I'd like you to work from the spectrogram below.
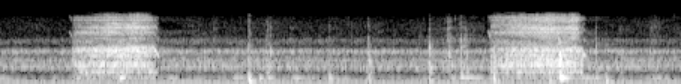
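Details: Barn owl at a nest in Ávila, Spain, with chicks tagged: two harsh, hissing screeches, each about half a second and roughly three seconds apart, with faint clicks and a low hum between them.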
